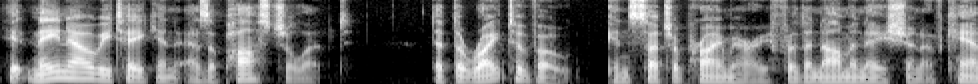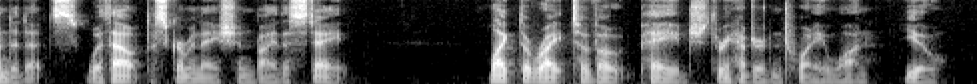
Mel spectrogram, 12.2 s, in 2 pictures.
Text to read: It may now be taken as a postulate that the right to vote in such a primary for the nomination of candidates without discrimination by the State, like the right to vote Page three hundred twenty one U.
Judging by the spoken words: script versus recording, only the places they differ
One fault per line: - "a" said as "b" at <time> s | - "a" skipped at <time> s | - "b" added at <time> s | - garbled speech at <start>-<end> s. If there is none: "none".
none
